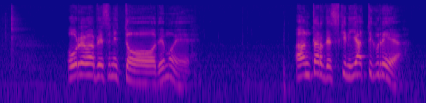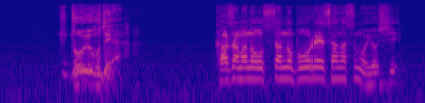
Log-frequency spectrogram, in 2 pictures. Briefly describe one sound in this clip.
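A man speaks calmly in a low, drawling voice.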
